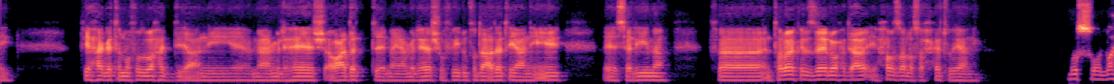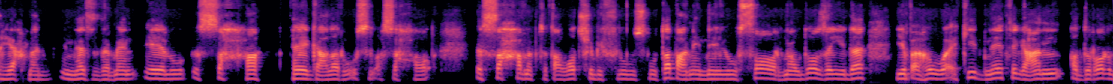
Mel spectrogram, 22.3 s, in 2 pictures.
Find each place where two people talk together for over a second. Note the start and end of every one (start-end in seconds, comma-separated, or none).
none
